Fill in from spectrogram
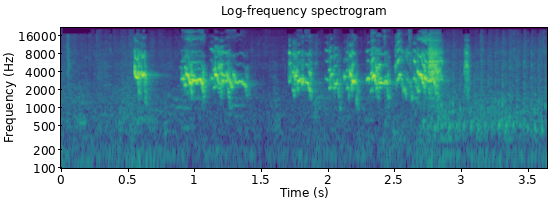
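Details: Budgerigars kept as breeding pairs, heard as harsh, scratchy chirps in short bursts: one brief note, a pause, then a run of chattering phrases packed together toward the end.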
